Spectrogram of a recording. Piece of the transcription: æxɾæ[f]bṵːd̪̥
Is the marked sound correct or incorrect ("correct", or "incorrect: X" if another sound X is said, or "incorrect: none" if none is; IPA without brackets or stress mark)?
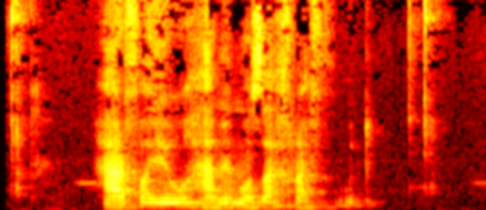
correct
